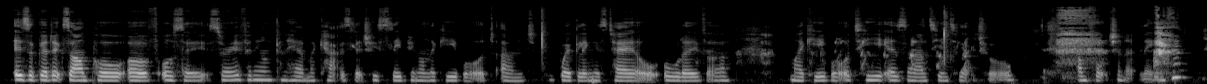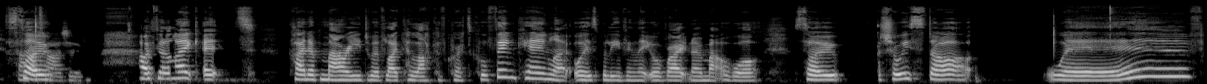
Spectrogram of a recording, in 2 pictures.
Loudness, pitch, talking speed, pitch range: -23 LUFS, 195 Hz, 155 wpm, 185-225 Hz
